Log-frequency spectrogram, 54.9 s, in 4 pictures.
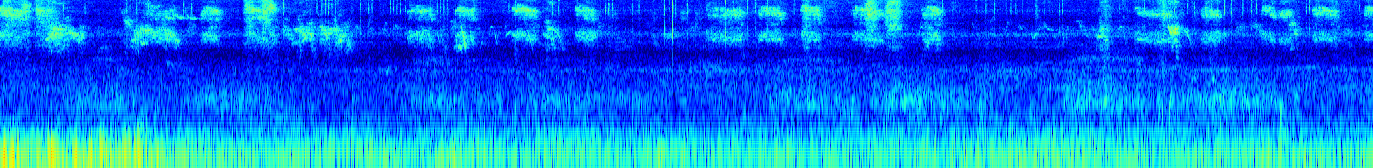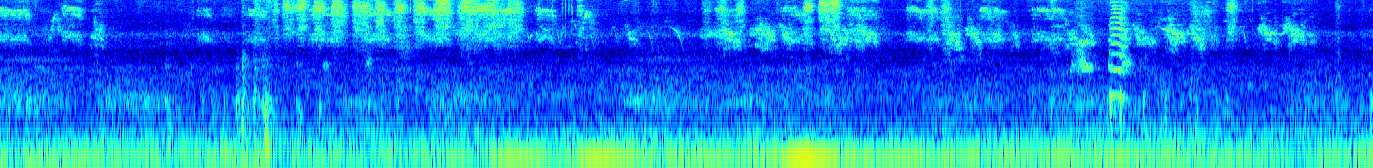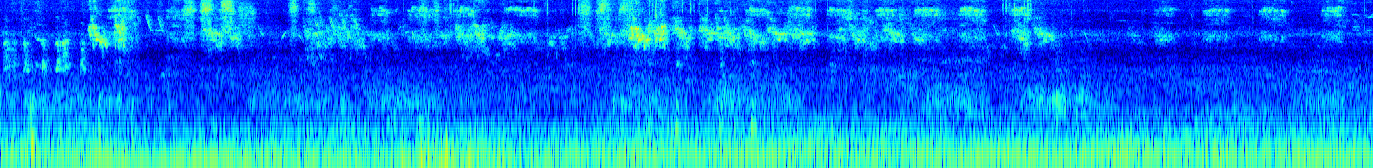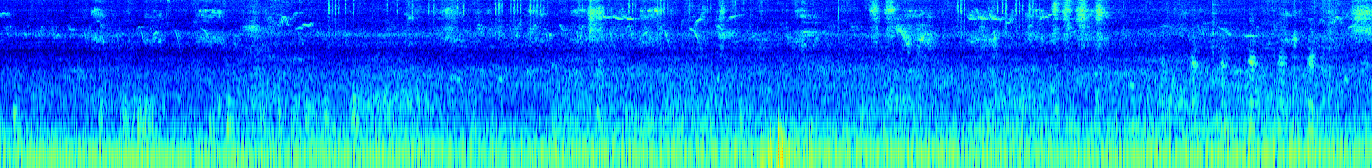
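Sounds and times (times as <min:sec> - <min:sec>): small birds chirping: 0:00.0 - 0:54.9
steady low rumble: 0:29.9 - 0:54.7.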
